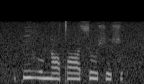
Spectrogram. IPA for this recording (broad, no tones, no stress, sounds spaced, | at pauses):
p i v u ŋʷ ɑ tˤ yː s u ʃ ɯ ʃ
